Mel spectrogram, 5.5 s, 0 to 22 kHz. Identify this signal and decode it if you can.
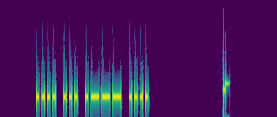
Morse code, heard as a keyed tone, about 22 wpm, 700 Hz. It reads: HSJH
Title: Four Challenging Letter-Number Combinations 22wpm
